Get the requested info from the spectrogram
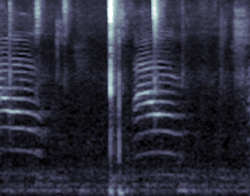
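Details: Loren the cat meows at a warung, a small shop. The short harmonic meows come in quick succession, with a sharp click or snap between them.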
